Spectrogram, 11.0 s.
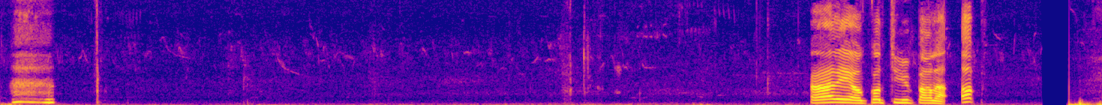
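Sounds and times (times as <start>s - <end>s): faint bird chirps: 0.1s - 8.2s.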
